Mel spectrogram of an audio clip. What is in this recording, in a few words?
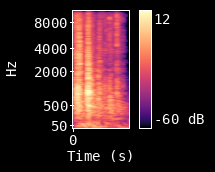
blaster drop creak; objects; Star Wars Obi-Wan; XBOX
